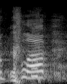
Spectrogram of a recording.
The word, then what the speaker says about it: klop: Okay, so klop, it's a hit. – Klop, no, klop. Klop, yeah, okay.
